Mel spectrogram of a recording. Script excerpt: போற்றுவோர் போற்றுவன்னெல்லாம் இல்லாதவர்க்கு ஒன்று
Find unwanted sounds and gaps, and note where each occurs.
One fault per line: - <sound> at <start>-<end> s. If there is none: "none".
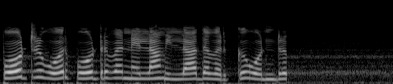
none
